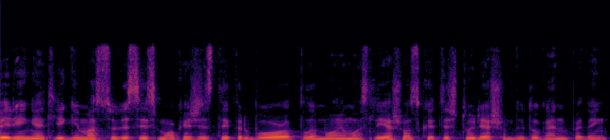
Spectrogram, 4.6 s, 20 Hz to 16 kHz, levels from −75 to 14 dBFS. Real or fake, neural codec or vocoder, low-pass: fake; codec, 24 kHz, 0.9 kbps, WavTokenizer, small release; 10.8 kHz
